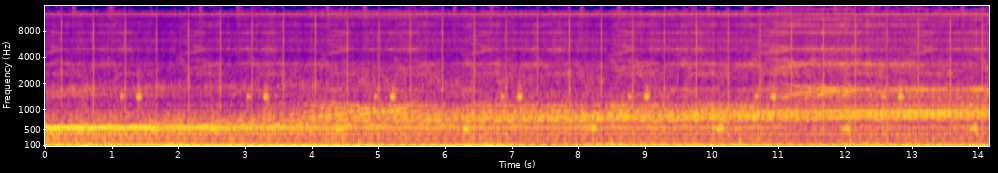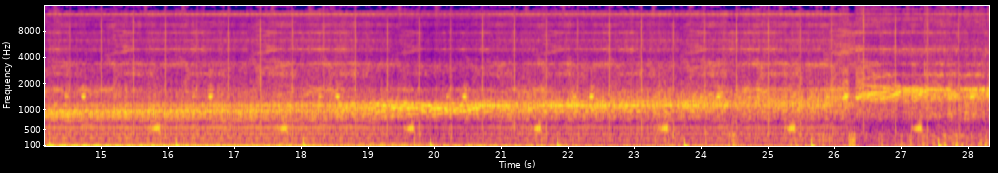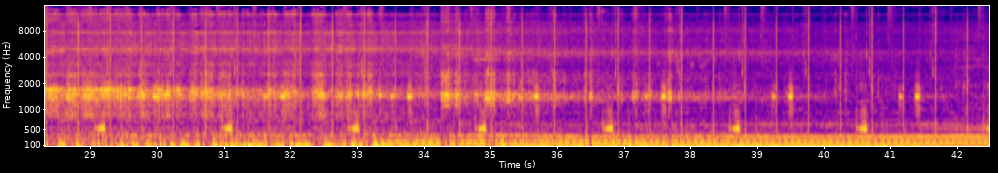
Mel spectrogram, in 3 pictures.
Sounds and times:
Music: 0.0 - 42.4.

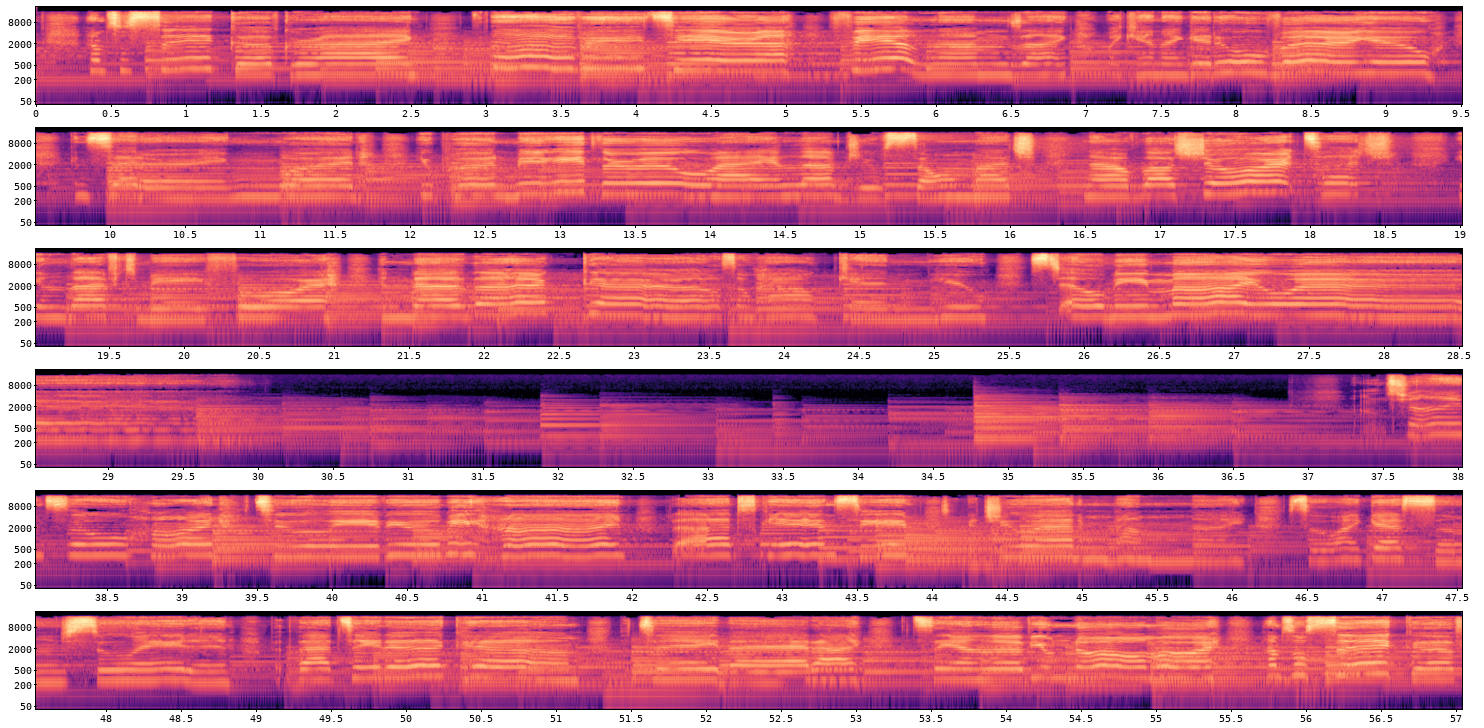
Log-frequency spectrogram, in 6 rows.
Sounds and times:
Music: 0.0 - 57.0
Female singing: 0.2 - 29.9, 37.4 - 57.0.

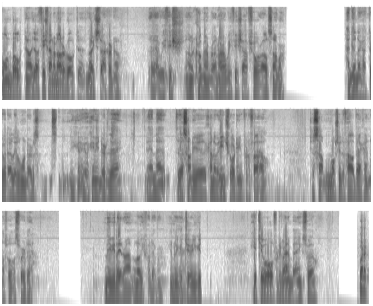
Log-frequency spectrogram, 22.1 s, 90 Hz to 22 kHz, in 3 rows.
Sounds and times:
Speech: 0.0 - 5.7, 6.9 - 12.7, 13.5 - 15.5, 16.8 - 18.8, 19.8 - 21.1, 21.9 - 22.1.

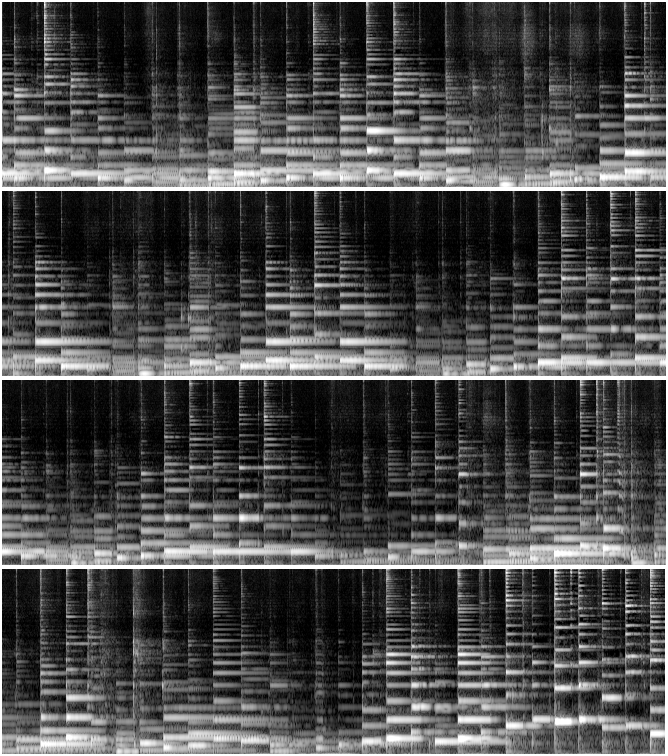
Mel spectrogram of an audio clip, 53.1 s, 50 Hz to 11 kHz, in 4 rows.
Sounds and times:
Acoustic guitar: 0.0 - 53.1
Strum: 0.0 - 53.1.

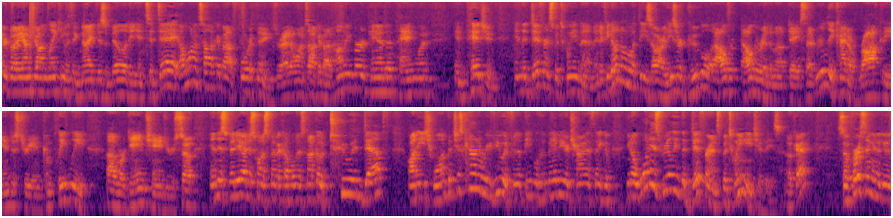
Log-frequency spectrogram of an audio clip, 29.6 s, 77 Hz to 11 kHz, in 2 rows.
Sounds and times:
Speech: 0.0 - 29.6.

